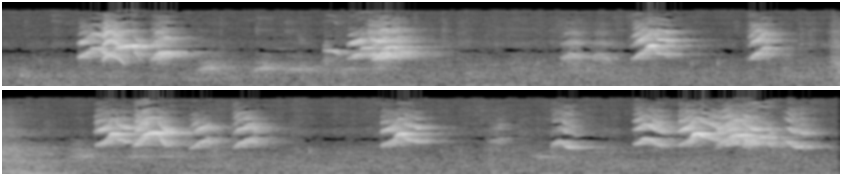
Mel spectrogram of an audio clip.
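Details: A group of cockatiels chirping almost continuously with rough, buzzy, rising and falling notes in clusters, lively and overlapping.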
